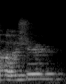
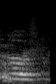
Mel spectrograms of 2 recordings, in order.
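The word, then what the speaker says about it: Hozier: doodling, and I don't know if you know Hosier. Is that how you say it? Hosier? I think Hosier is what I've heard, but The more pretentiously you say it, the better. There you go. Hosier.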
